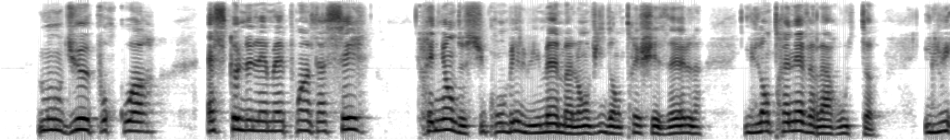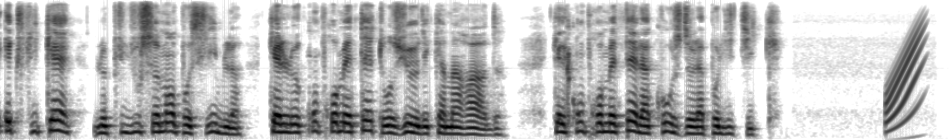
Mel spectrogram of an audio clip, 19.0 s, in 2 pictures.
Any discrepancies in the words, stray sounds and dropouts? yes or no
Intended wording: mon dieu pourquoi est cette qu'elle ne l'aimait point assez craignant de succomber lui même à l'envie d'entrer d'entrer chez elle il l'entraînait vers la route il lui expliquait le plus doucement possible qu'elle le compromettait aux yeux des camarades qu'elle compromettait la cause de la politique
yes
